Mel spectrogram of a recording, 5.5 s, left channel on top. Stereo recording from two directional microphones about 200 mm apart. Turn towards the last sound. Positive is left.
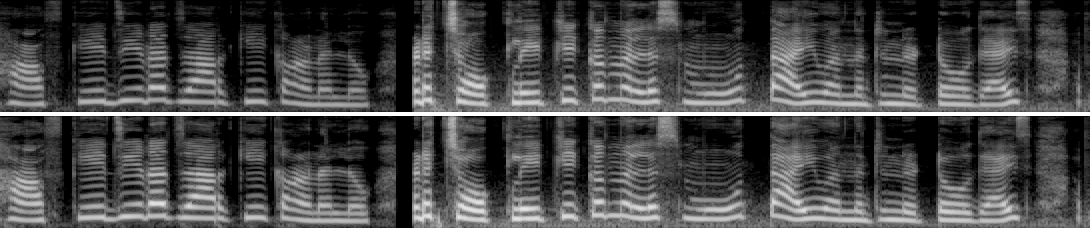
turn(degrees=-30)  # may be behind; listen again after turning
